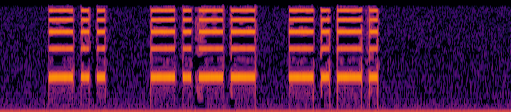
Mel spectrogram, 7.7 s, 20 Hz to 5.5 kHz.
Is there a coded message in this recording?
Yes: Morse code from 0.7 to 5.7 s, heard as a keyed tone, about 10 wpm, spaced as for 8 wpm, 840 Hz. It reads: DYC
